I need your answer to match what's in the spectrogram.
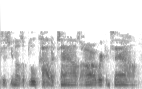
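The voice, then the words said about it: Chicago accent. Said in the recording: “Chicago was everything. You know, it's definitely who I am. You know, the way I talk, walk. You know, my accent”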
